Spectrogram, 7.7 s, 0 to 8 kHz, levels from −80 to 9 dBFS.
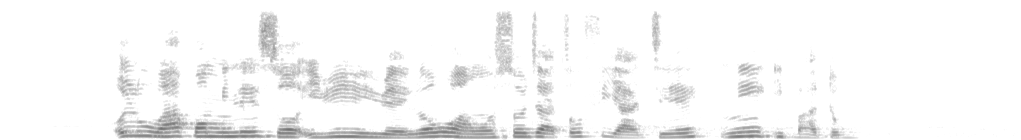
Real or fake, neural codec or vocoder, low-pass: real; none; 7.2 kHz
